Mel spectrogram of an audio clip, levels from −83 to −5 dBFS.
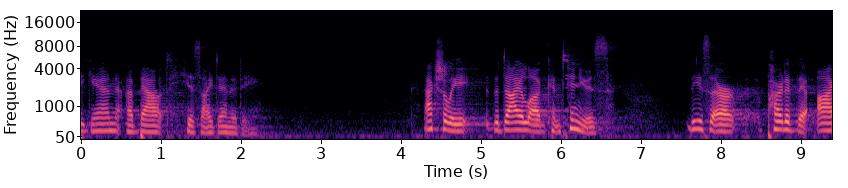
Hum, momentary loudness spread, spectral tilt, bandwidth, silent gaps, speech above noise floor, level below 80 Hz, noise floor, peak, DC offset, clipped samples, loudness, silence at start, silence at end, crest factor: none; 12 LU; -6.5 dB/octave; 12.5 kHz; none; 36 dB; -56 dBFS; -65 dBFS; -12 dBFS; under 0.1%; under 0.1%; -30 LUFS; 0 s; 0 s; 20 dB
